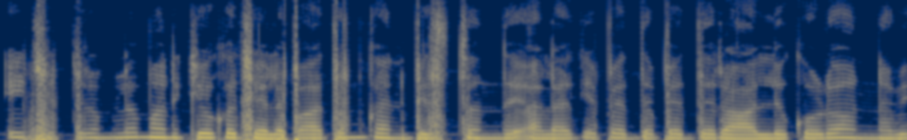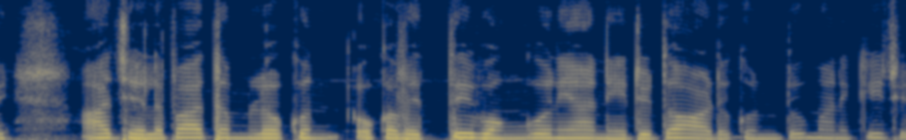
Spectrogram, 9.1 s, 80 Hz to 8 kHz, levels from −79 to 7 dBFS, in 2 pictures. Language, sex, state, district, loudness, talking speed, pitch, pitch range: Telugu, female, Andhra Pradesh, Chittoor, -16 LUFS, 140 wpm, 225 Hz, 220-235 Hz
